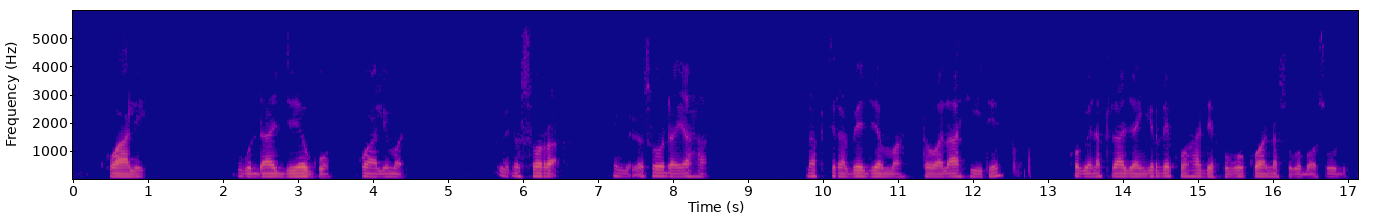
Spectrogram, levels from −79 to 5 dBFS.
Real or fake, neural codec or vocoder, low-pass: real; none; 5.4 kHz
